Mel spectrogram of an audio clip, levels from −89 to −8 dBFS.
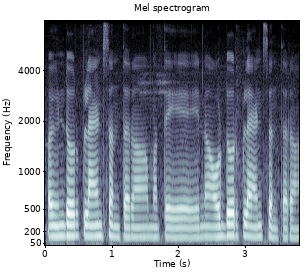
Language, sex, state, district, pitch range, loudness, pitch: Kannada, female, Karnataka, Raichur, 130-145 Hz, -17 LUFS, 135 Hz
